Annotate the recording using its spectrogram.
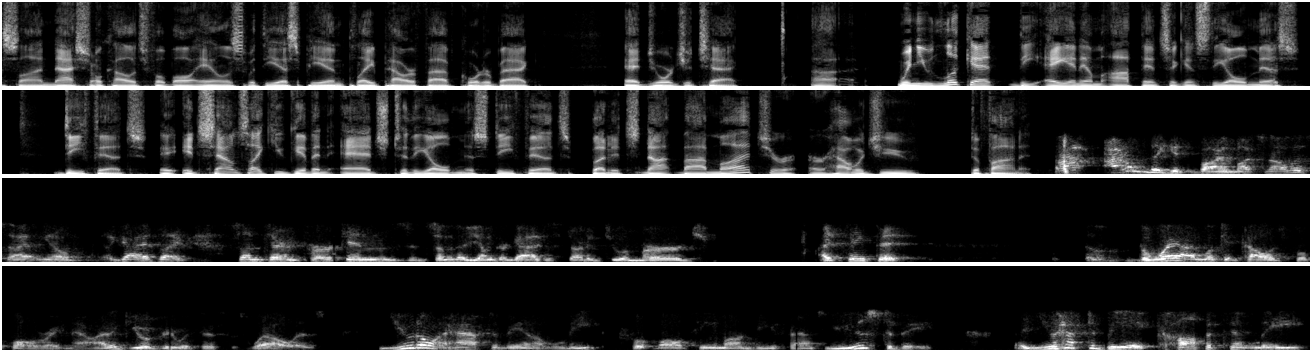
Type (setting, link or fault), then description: link, phone line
